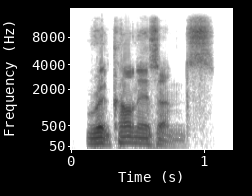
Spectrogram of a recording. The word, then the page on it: reconnaissance: British English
